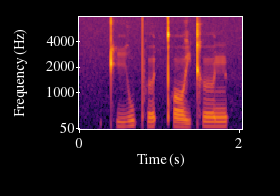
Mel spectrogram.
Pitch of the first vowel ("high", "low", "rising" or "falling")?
rising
